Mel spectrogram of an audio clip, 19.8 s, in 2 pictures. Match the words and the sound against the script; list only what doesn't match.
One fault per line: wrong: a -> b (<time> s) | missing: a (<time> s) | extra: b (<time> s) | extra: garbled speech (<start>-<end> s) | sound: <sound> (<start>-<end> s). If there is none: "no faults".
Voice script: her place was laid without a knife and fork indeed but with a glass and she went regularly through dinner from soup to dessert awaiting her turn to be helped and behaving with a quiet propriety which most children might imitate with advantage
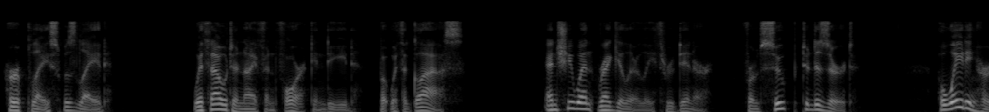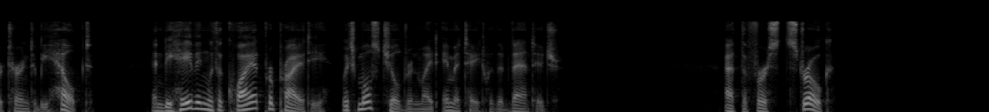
extra: at the first stroke (17.1 s)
